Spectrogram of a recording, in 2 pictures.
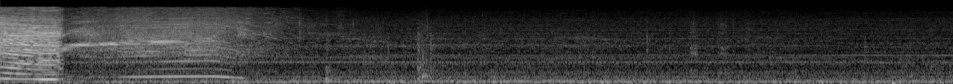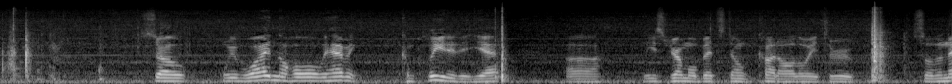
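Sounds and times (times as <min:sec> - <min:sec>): rotary tool motor running: 0:00.0 - 0:03.8.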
